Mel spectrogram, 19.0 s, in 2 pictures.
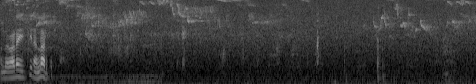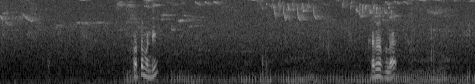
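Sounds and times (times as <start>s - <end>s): low steady hum: 0.0s - 10.0s
birds chirping faintly: 0.0s - 19.0s.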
